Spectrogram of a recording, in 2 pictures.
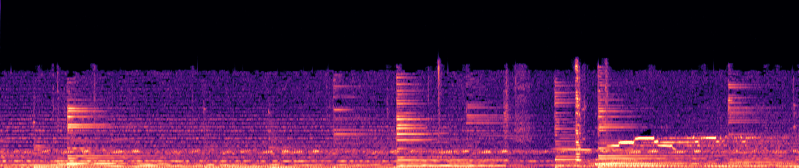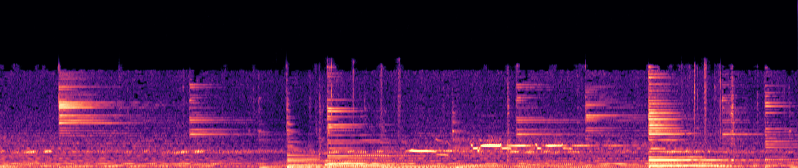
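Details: Gentle new-age music of plucked guitar and sustained tones, with no animal call.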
